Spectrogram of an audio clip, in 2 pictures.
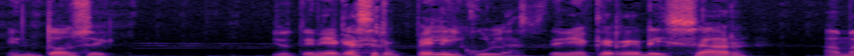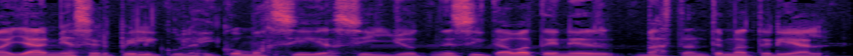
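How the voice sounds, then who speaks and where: Un hombre invitado a un pódcast, que cuenta historias de forma animada y coloquial, con muchas frases que se reinician. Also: male voice, low voice, brisk, breathy edge, dry recording. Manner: animated, rambling storyteller with frequent restarts; colloquial, addresses host as "hermano". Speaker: podcast guest. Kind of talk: casual storytelling chat.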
